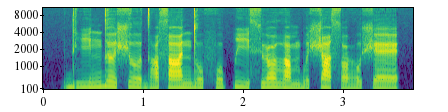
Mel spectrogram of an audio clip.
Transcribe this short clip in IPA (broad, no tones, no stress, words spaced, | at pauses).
dʱi ndə ʃɤdʱə sˤɛndofo pi sʉ ðˤəmbə ʃisˤʉɦo ʃɛ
